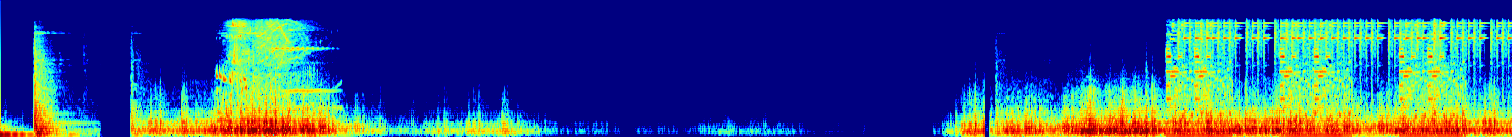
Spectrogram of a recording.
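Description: A ball rolls and rumbles along a track.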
